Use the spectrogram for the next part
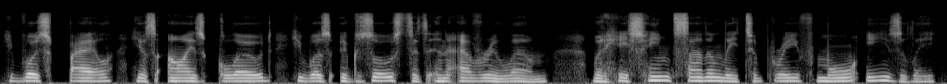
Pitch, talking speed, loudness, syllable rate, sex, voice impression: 150 Hz, 125 wpm, -19 LUFS, 3.8 syllables/s, male, very masculine, old, slightly thick, relaxed, slightly weak, slightly dark, very soft, very clear, slightly muffled, slightly halting, cool, intellectual, very sincere, very calm, very mature, friendly, reassuring, unique, elegant, slightly wild, slightly sweet, slightly lively, kind, slightly modest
